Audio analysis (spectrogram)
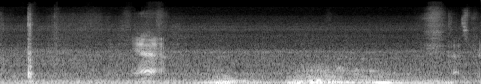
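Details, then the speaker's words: Auction car idling with an aftermarket exhaust, with an intake flutter noted. A low, soft exhaust rumble with door and window clicks; not too loud, no drone or rasp, a healthy moderate exhaust note. "that's actually a really nice exhaust it's not too loud it's not doesn't seem droney at all"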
